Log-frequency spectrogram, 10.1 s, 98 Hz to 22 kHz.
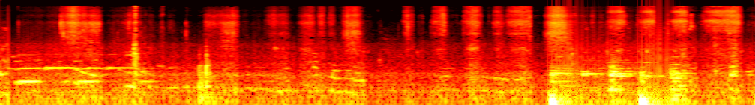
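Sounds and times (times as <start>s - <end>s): pencil scratching on paper: 2.8s - 10.0s.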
